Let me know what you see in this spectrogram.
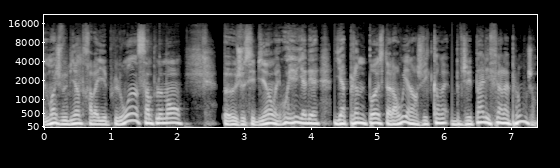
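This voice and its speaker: A man talks very fast at a fairly high pitch with lively intonation. His dark, mellow voice is somewhat breathy, and the sound is dry and close with no echo. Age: 60s. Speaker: writer. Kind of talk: casual chat.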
